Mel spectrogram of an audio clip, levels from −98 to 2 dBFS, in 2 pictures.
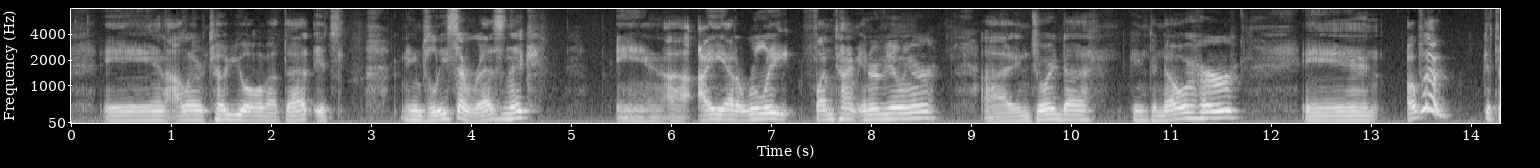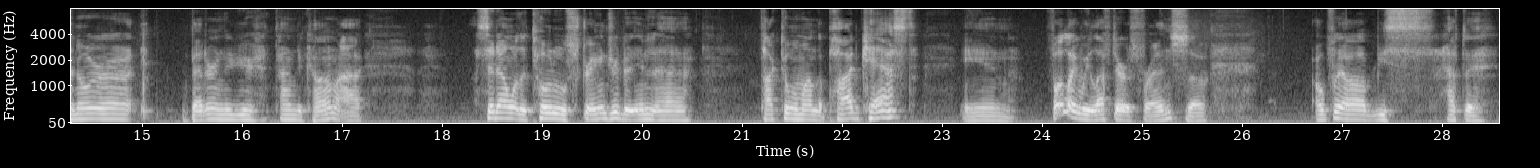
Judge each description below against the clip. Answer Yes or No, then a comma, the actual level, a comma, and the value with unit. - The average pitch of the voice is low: Yes, low, 115 Hz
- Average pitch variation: No, wide, 6.7 semitones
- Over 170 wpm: No, average, 155 wpm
